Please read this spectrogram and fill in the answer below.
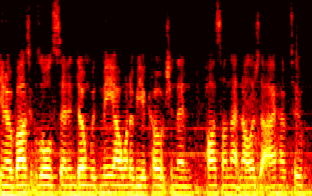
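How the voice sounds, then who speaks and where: Speaking very fast in a monotone, flat intonation, a man with a fairly high pitch comes through noticeable background noise and audible room echo. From England. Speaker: college basketball player. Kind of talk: media day interview. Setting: arena media day.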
